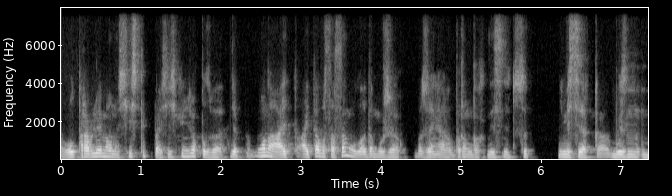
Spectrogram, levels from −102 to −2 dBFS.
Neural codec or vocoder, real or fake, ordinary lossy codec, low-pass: none; real; none; none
